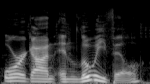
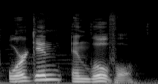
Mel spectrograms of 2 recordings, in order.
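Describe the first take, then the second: First: The names are said the East Coast way. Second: The names are said the local way. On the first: This is how outsiders think it should be said. The speaker calls it wrong. "in New Jersey, people say" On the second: This is how residents want their hometowns pronounced. The speaker calls it right. "the way to say it is"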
